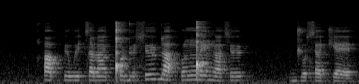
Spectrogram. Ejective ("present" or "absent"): absent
